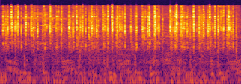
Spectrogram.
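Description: Typing sound effect: a fast, unbroken run of key clicks as on-screen text is typed out letter by letter, over a low steady rumble.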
